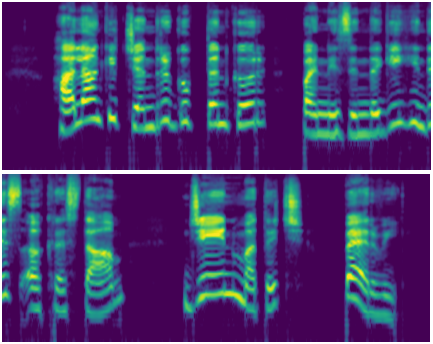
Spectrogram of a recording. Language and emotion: Kashmiri, neutral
